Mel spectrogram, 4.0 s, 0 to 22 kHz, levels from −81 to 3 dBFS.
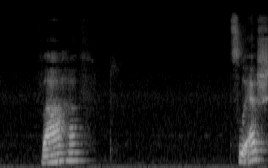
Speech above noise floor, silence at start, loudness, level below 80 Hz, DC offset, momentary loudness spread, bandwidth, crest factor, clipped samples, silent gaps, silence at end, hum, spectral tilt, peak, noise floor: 32 dB; 0.65 s; -30 LUFS; -62 dBFS; under 0.1%; 20 LU; 15.5 kHz; 18 dB; under 0.1%; none; 0 s; none; -4.5 dB/octave; -14 dBFS; -61 dBFS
